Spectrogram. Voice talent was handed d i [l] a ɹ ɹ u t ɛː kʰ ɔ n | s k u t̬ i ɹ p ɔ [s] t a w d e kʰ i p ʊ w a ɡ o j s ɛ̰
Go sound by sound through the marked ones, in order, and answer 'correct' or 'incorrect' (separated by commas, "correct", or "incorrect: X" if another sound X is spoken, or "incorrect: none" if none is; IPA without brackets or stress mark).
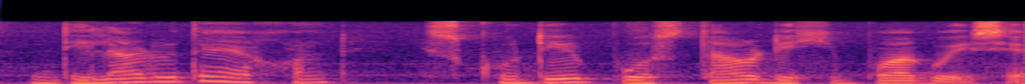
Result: correct, correct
